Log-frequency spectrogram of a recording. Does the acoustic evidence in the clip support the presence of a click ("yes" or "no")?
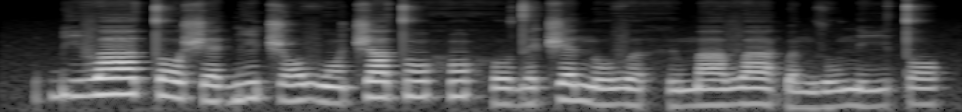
no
